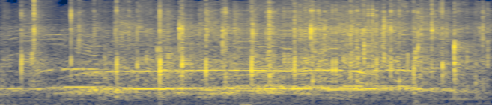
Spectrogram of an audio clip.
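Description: Applause from a church congregation mixes with crowd noise, a steady moderate clapping patter with a sustained ringing tone underneath, while someone speaks over it.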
